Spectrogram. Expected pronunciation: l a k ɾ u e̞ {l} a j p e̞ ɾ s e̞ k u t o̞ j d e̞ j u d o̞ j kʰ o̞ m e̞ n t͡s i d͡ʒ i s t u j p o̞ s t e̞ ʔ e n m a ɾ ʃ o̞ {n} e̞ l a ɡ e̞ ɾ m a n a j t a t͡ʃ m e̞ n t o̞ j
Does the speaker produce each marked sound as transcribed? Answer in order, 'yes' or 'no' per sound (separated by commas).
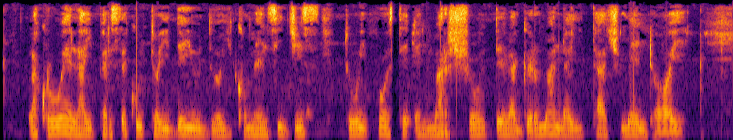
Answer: yes, no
